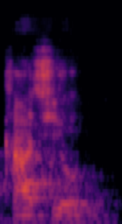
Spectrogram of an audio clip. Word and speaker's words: Calcio: I also have Kathleen Arthur, who is the CEO of the Euro Africa Calcio. How is the pronunciation?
